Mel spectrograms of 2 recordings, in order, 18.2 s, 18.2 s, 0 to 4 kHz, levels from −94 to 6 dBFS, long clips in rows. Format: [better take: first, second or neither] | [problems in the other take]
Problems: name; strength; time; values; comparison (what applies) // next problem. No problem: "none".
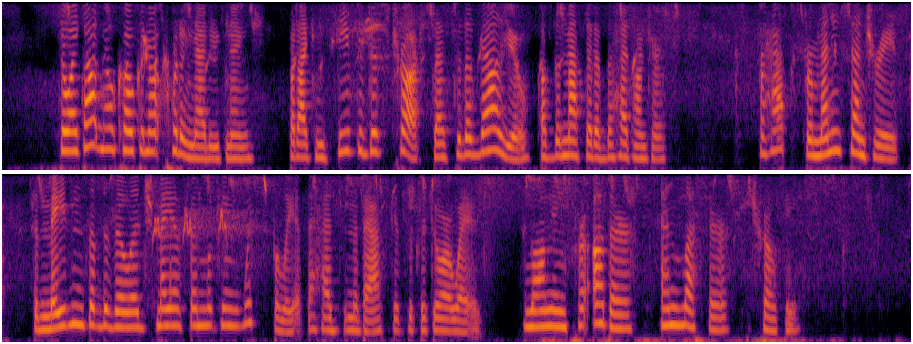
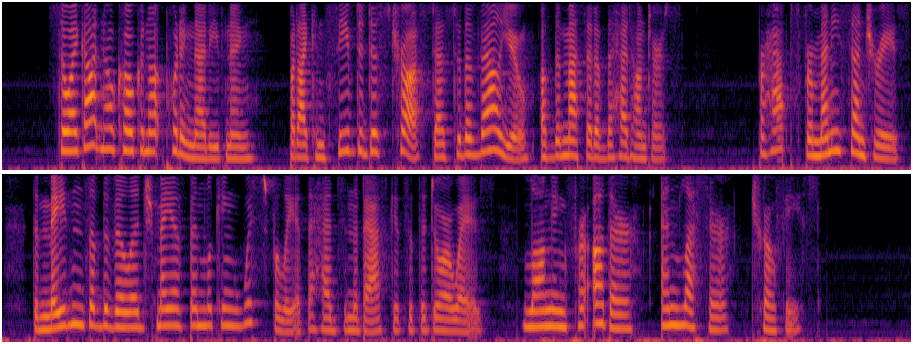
second | noise reduction (neural mask model Resemble Enhance denoiser)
